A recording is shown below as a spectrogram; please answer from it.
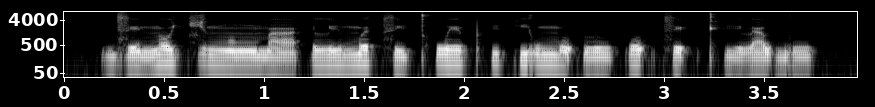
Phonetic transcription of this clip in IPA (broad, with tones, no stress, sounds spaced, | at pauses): d͡z e˨˩ n̪ ɔ˥˧ t͡ɕ ə˥˧ ŋ ɔ̃˧ ŋ m a˨˩ | l i˧ m ə˥˧ t͡s i˨˩ kʰ w e˥˧ pʰ i˦ k j u˦ m o˨ ʔ l u˨˩ p o˦ ʔ t͡s e˨ ʔ kʰ i˨˩ l a˧ w ɡ u˧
